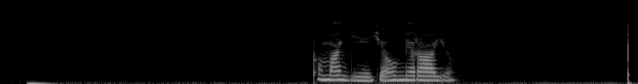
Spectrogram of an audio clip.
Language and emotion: Russian, sad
